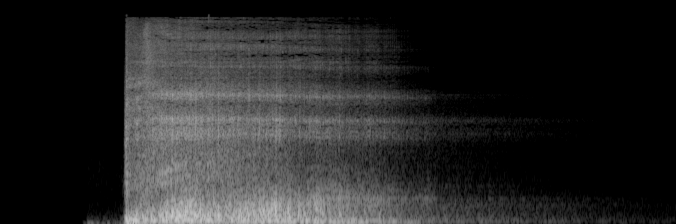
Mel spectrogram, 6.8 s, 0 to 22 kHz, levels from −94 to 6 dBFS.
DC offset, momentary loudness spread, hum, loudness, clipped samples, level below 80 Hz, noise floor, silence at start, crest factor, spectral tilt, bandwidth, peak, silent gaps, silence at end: under 0.1%; 18 LU; none; -24 LUFS; under 0.1%; -32 dBFS; -82 dBFS; 1.25 s; 20 dB; -5.5 dB/octave; 16 kHz; -6 dBFS; none; 2.65 s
